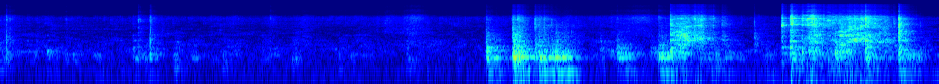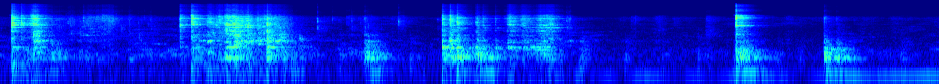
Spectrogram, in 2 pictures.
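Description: Metal slotted spatula scraping and stirring chicken and chopped tomatoes in an aluminium pressure-cooker pot. It comes in repeated scraping strokes from about five seconds in to about fifteen seconds, followed by one sharp clack of metal on the pot near the end.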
